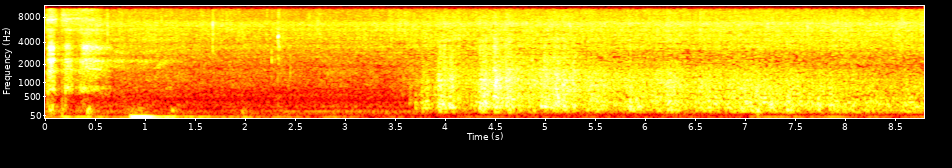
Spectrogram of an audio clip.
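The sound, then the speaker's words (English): A deep rumble of thunder booms early on, then steady, hissing rainfall swells in and keeps pouring outside, fairly loud, with no voices. “It's raining outside.”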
